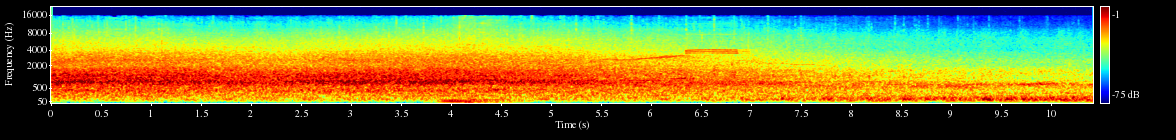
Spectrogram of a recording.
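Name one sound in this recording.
A large crowd cheers loudly, then slowly quietens.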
